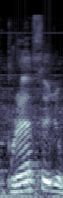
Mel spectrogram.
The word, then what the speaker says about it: breath: th의 발음이 얘는 번데기 발음입니다. bath. 얘는 똑같이 혀를 무는데 z 발음입니다. bathe. bath, bathe. 얘도 breath, breathe.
